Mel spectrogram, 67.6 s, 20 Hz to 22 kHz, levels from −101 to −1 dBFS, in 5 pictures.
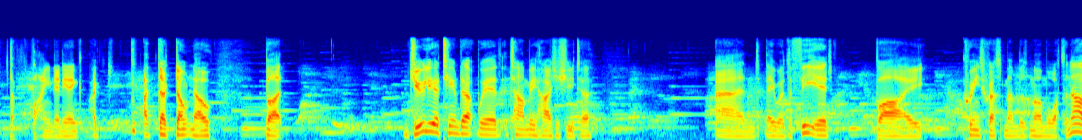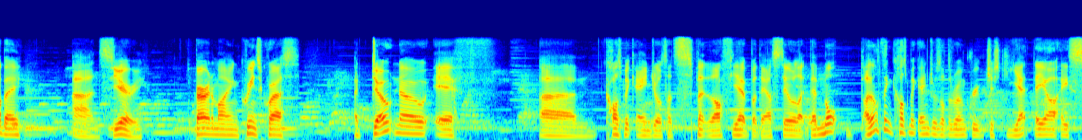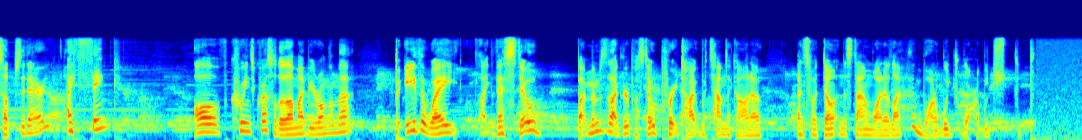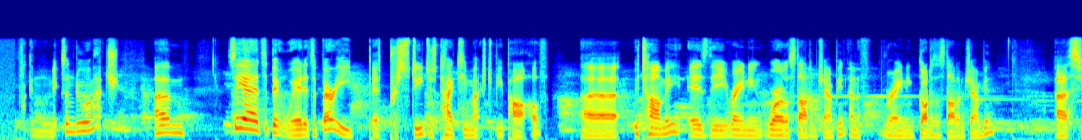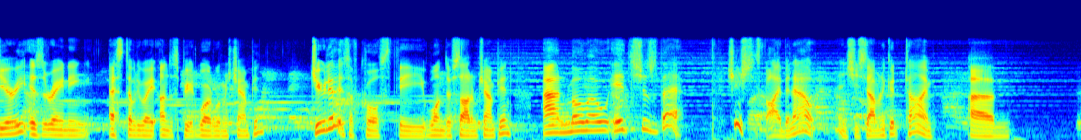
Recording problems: high frequencies cut off; noticeable; nothing above 8 kHz
voice in the background; noticeable; throughout; 20 dB below the speech
background music; faint; throughout; 20 dB below the speech
audio freezing; at 40 s for 1 s

